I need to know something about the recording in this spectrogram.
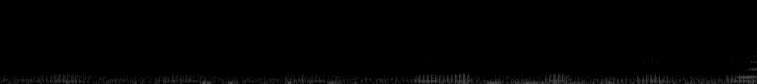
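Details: Tabby cat Rico rubs his owner's knee affectionately, his soft steady purr thrumming low and even, growing slightly stronger in pulsing bursts during the second half.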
